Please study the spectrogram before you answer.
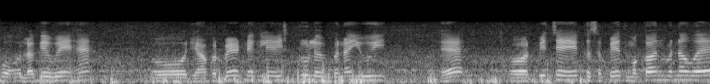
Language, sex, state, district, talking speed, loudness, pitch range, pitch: Hindi, male, Rajasthan, Bikaner, 175 wpm, -15 LUFS, 155-200 Hz, 180 Hz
